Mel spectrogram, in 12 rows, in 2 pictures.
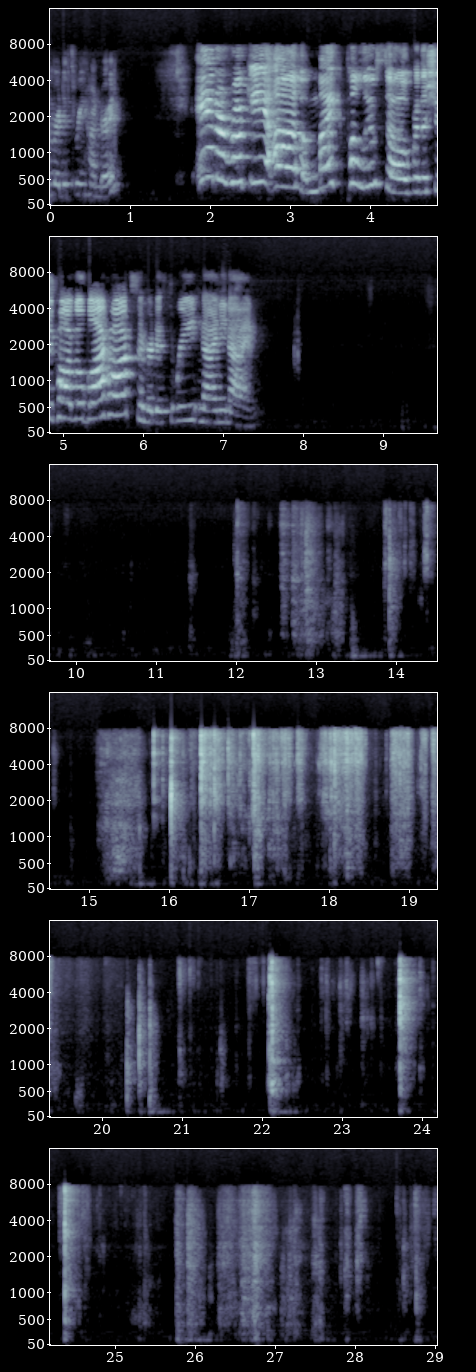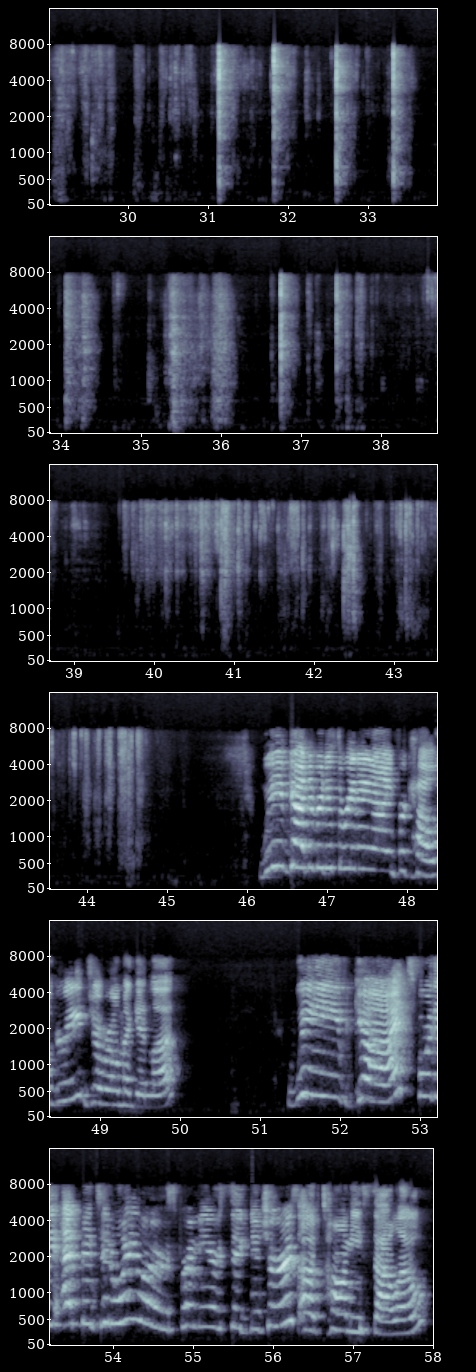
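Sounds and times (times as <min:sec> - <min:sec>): packaging tearing and crinkling: 0:15.8 - 0:19.6, 0:27.9 - 0:33.0, 0:37.5 - 0:44.8
cards rustling and tapping: 0:27.8 - 0:34.4, 0:36.7 - 0:38.0.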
